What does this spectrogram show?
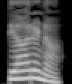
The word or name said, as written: ತ್ಯಾರಣ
